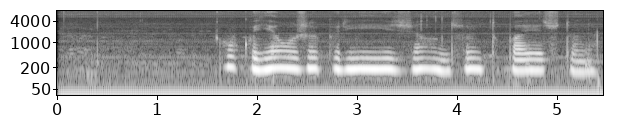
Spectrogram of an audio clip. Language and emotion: Russian, neutral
